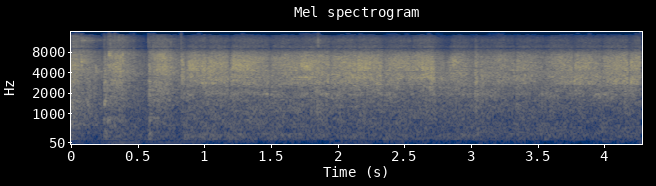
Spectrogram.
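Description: Sandpaper rubs back and forth on a flat panel.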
